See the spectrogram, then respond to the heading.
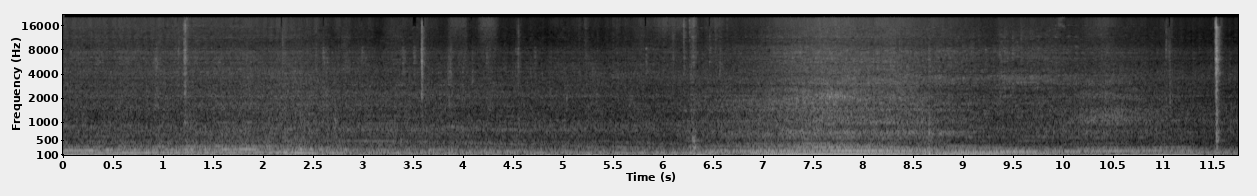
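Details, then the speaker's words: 1983 Nissan Patrol barn find, stored for years, on a short slow driveway test drive: low, uneven rumble with the beat stumbling under light throttle. Engine still misfiring and running poorly, tune-up needed; noisy gearbox also audible. "You might be able to hear it. It still has a misfire."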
